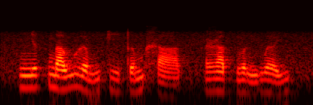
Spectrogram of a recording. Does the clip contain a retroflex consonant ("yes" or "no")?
no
